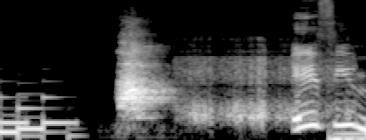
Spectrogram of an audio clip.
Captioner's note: start sound, dog barks; static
